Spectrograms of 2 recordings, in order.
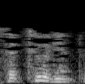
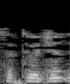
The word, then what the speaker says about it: Septuagint: The second one is a Greek version known as the Septuagint. Or Septuagint, it's pronounced several different ways,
